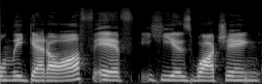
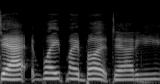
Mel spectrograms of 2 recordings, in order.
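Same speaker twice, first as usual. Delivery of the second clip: put-on, cutesy baby talk voice; 3 semitones higher, 5 dB quieter than usual. Joking about what a reality show couple's baby talk sounds like: mock baby talk. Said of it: "does baby talk to him".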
